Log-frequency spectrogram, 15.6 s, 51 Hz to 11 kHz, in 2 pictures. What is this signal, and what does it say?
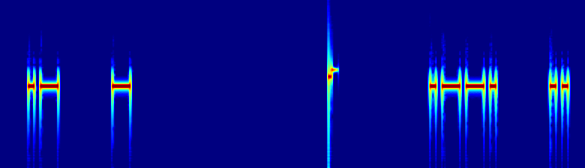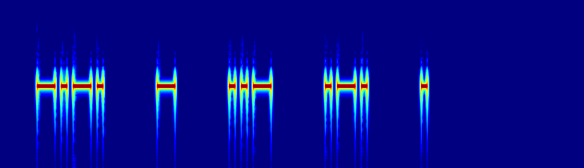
Morse code, heard as a keyed tone, about 15 wpm, spaced as for 9 wpm, 700 Hz. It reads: AT PICTURE
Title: 3x Character Spacing - Top 200 Words - 15wpm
